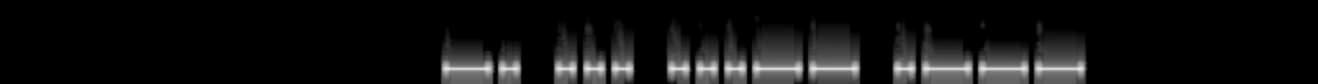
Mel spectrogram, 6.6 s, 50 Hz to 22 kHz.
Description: Morse code, heard as a keyed tone, about 17 wpm, 700 Hz. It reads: NS3J
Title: USA Call Signs - 4 Characters - Repeated 3x - 17wpm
